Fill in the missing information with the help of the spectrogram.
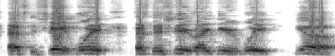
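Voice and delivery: loud, high, drawn-out praise; hyped approval. Real, not acted. Streamer cheering the bit he just performed, loud and drawn out. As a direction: stretch it out with loud delight.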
